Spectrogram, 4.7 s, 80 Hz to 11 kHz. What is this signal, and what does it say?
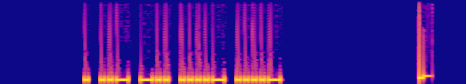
Morse code, heard as a keyed tone, about 32 wpm, 700 Hz. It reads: EUD44
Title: Five Challenging Letter-Number Combinations 30wpm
